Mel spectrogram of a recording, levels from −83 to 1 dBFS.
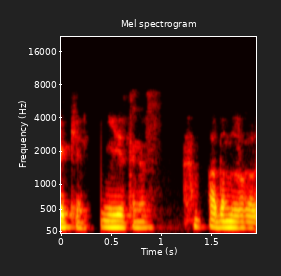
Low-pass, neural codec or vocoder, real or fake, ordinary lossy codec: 7.2 kHz; none; real; none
